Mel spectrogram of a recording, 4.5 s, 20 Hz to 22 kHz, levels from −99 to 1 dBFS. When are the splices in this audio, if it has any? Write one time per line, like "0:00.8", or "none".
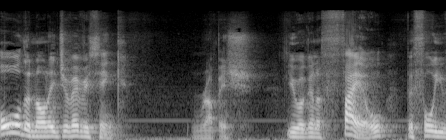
none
